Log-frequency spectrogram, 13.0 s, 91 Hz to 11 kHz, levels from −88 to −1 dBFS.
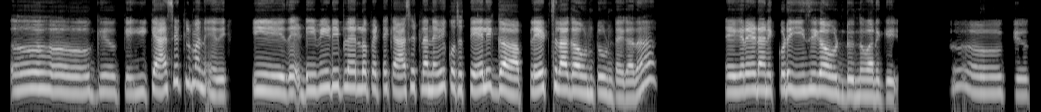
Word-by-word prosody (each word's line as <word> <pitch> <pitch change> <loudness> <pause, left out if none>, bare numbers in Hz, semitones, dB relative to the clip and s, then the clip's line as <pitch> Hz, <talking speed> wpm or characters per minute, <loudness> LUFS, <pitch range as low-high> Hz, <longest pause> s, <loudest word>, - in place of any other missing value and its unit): ఓహో! 245 +1 -2 0.4
Okay. 215 +1 -8
Okay. 200 0 -8
ఈ - - -2
క్యాసెట్‌లు 255 +8 +1
మన 295 -4 0
ఇదే 185 0 -2 0.4
ఈదే 220 -2 +2
డీవీడీ 250 +4 +1
ప్లేయర్‌లో 260 -1 +1
పెట్టే 245 0 -3
క్యాసెట్‌లనేవి 245 +2 +1
కొంచెం 240 -3 -3
తేలిగ్గా 245 0 +5 0.3
ప్లేట్స్‌లాగా 240 0 +5
ఉంటూ 205 0 -5
ఉంటాయి 175 -2 -5
గదా! 190 +8 -2 1.1
ఎగరేయడానికి 235 +1 +3
కూడా 245 +1 +2
ఈజీ‌గా 235 0 +3
ఉంటుంది 185 -1 -4
మనకి. 175 -1 -3 1.3
ఓకే. 200 -1 -12
ఓకే. - - -17
230 Hz, 115 wpm, -23 LUFS, 210-245 Hz, 1.3 s, తేలిగ్గా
